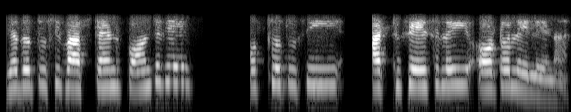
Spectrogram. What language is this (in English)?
Punjabi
